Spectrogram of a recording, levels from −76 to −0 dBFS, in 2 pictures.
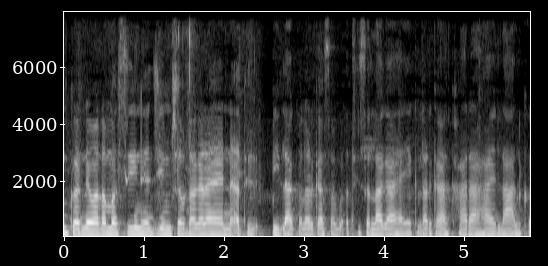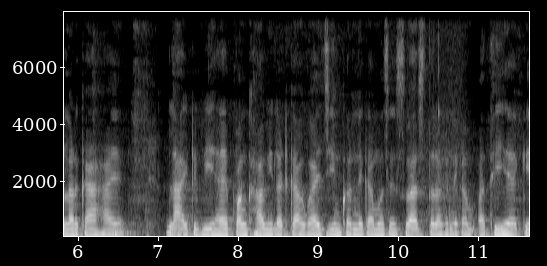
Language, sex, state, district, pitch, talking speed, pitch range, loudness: Hindi, female, Bihar, Sitamarhi, 175 Hz, 225 wpm, 170-180 Hz, -18 LUFS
